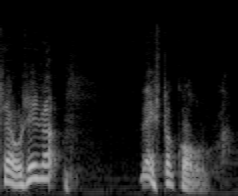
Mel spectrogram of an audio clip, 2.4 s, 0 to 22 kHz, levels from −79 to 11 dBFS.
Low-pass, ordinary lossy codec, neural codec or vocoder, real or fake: 19.8 kHz; none; vocoder, 44.1 kHz, 128 mel bands, Pupu-Vocoder; fake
